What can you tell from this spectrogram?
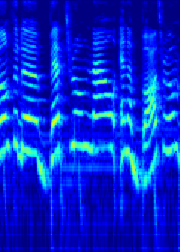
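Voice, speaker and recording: A fairly slow pace with a Dutch accent. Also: woman. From Netherlands. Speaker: video game builder YouTuber. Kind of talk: voiceover commentary.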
